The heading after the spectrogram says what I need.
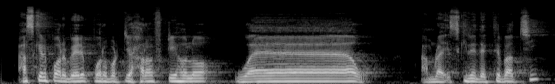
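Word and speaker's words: واو: আমরা স্ক্রিনে দেখতে পাচ্ছি ওয়াও হরফটি উচ্চারণ ক্ষেত্রে বারিক হবে এবং 3 আলিফ টেনে পড়তে হবে। আপনারা আমার সাথে বলুন ওয়াও ওয়াও। 2 ঠোঁট গোল করে মাঝখানে ফাঁক রেখে হরফটি উচ্চারণ করতে হবে।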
